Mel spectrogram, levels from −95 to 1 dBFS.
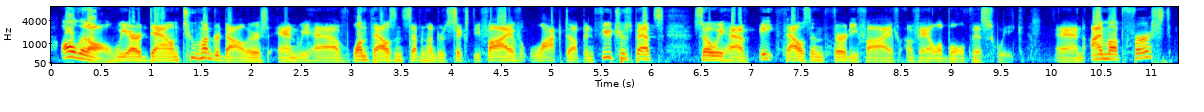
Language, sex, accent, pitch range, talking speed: English, male, American, 115-150 Hz, 145 wpm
